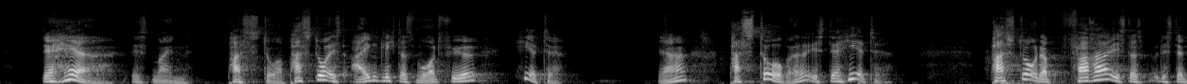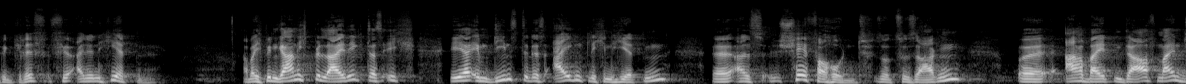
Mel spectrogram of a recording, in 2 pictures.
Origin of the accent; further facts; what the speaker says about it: Germany; Und so komme ich als Deutscher dahin und sage, ich möchte mich mal so als der deutsche Pastor vorstellen. Der Pastor aus Deutschland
